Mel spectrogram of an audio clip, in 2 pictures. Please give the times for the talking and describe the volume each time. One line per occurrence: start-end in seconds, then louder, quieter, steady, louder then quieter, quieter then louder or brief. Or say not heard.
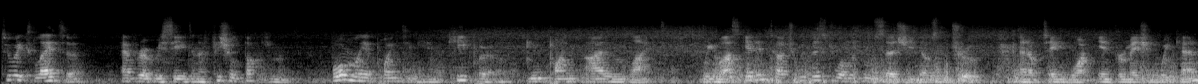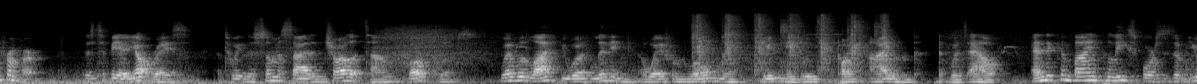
0.0-23.9 steady.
